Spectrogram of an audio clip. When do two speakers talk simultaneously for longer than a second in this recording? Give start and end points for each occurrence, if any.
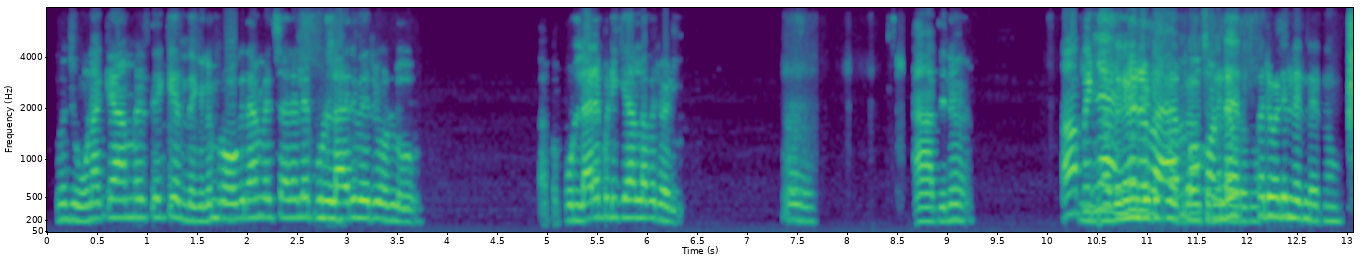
10.3-12.1

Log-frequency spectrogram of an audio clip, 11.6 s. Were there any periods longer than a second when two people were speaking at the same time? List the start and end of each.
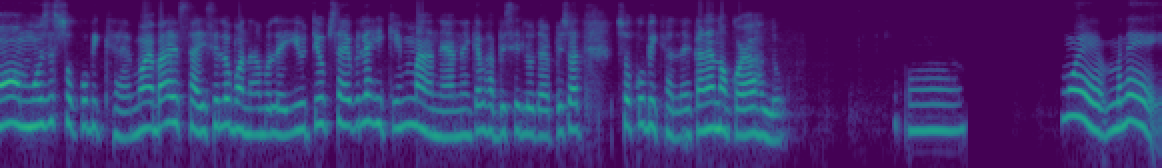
none

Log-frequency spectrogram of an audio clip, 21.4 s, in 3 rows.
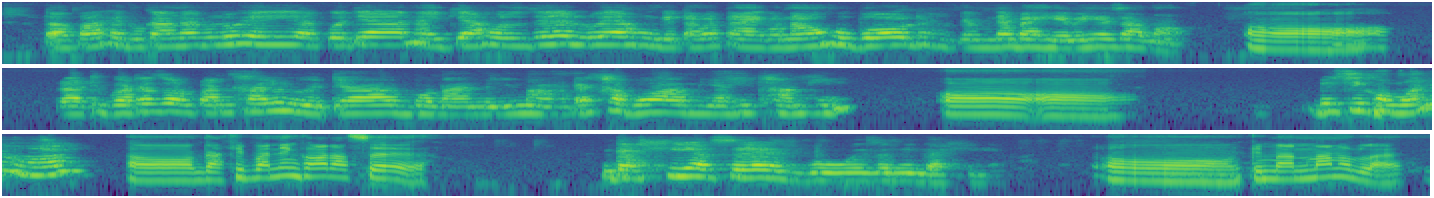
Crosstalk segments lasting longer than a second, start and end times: none

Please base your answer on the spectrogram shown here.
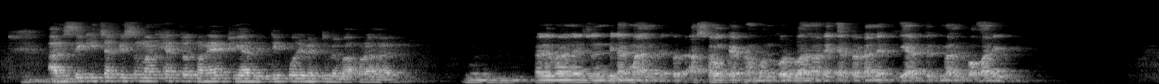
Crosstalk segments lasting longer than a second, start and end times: none

